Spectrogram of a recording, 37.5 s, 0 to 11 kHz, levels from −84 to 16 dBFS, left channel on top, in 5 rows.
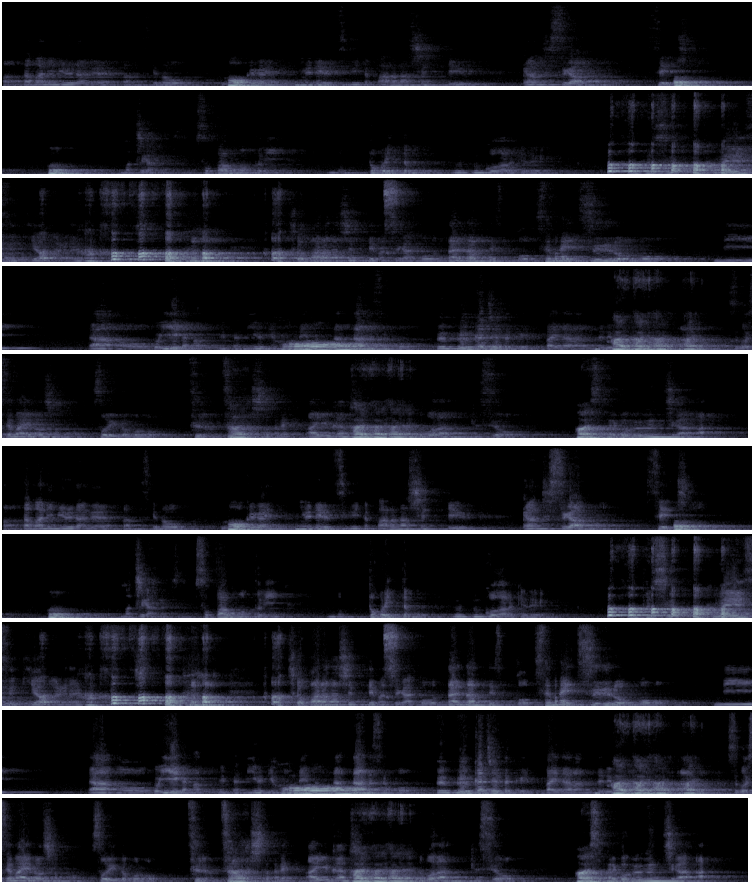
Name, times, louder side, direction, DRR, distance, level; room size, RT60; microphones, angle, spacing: voice 1, 0.0-1.9 2.2-4.7 5.2-6.1 6.5-7.0 8.7-10.4 10.7-13.0 13.8-14.3 14.6-16.4 16.8-17.2 17.9-21.7 22.1-22.6 23.4-31.6 31.9-33.7 34.2-35.2 35.8-37.0, right 2 dB, 85° right, 7 dB, 0.9 m, -42 dB
voice 2, 13.5-14.8 15.4-15.5 15.8-17.1 17.7-17.9 25.3-26.1 28.6-29.5 32.3-32.5 33.5-34.2 35.7-36.0, right 1 dB, 5° right, 5 dB, 0.6 m, -30 dB
17.5 x 9.1 x 3.5 m, 1.5 s
head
